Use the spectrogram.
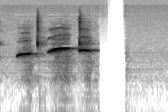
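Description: A phone alarm rings in three bright, rising whistle-like tones in quick succession, then cuts off abruptly, leaving near silence with a faint brief sound after.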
